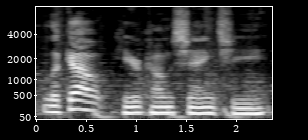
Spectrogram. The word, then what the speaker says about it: Shang-Chi: Here comes Shang-Chi. Shang-Chi.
